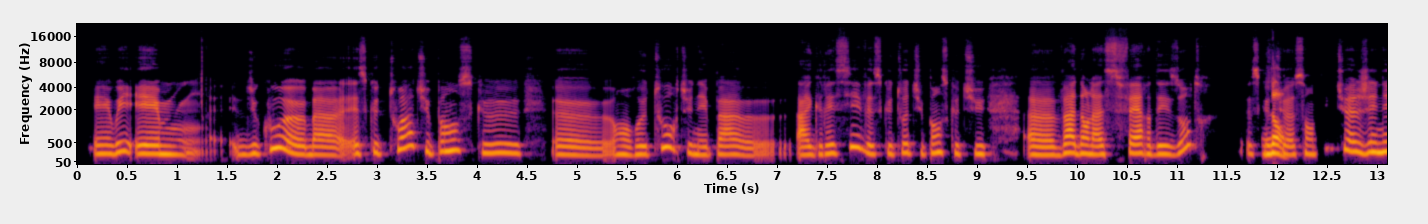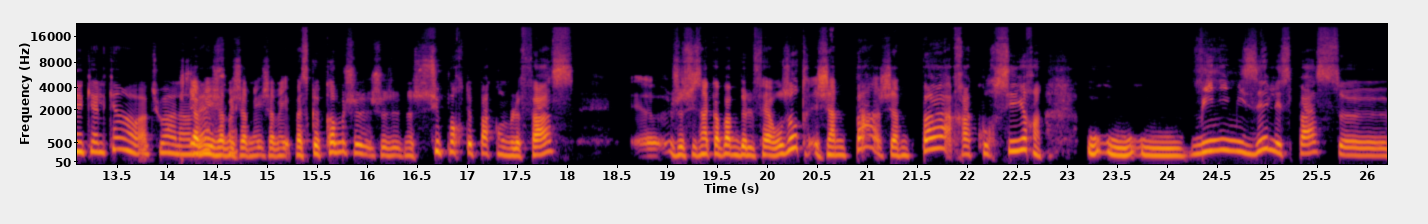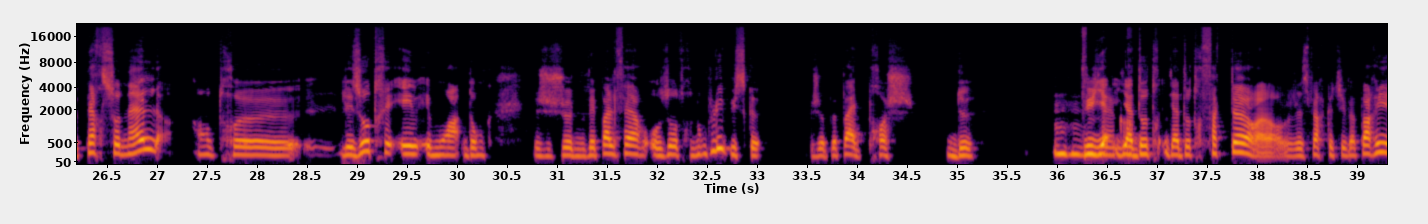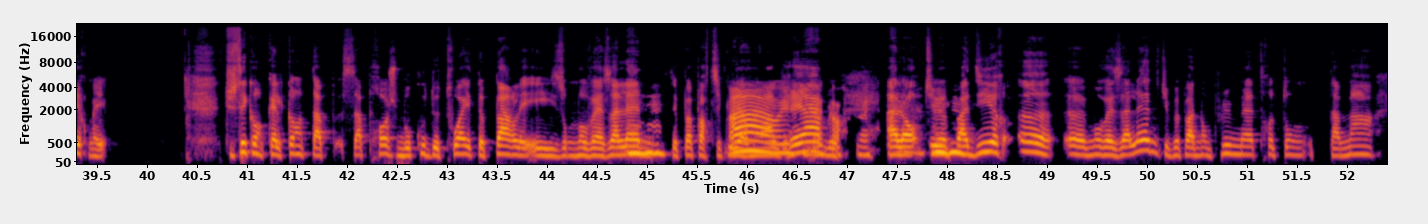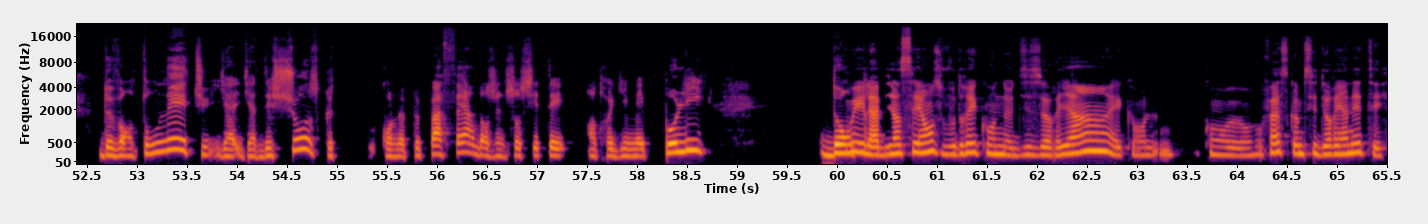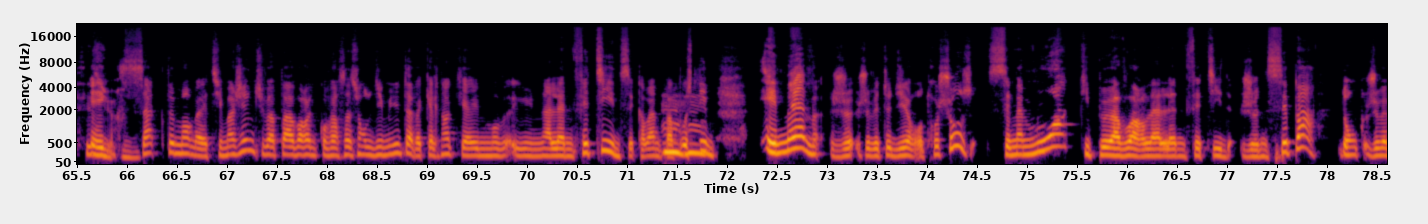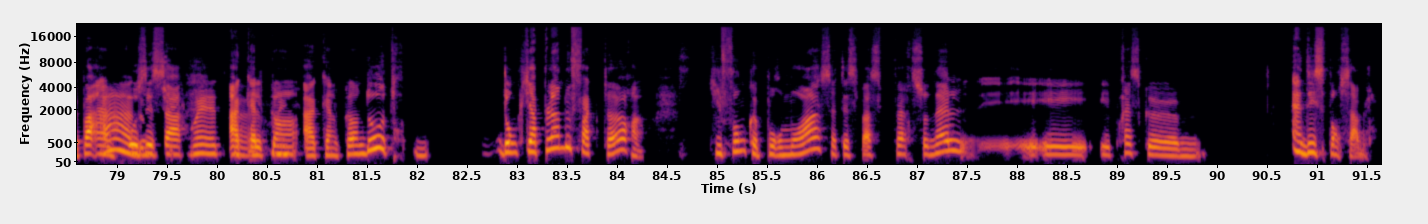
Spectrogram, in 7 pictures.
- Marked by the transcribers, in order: lip smack; stressed: "Non"; stressed: "Ah"; stressed: "agréable"; disgusted: "Heu !"; stressed: "nez"; stressed: "polie"; stressed: "fétide"; stressed: "même"; stressed: "moi"; other background noise; stressed: "pas"; stressed: "indispensable"
- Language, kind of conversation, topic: French, podcast, Que révèle notre espace personnel ?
